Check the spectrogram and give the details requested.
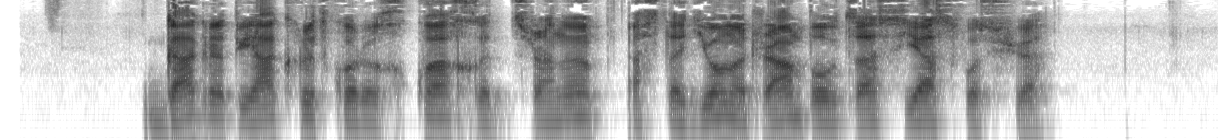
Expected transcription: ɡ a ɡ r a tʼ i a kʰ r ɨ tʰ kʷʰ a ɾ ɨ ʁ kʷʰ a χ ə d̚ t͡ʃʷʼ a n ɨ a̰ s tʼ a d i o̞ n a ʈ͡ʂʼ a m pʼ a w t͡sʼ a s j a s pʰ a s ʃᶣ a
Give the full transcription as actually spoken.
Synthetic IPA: ɡ a ɡ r a tʼ i a kʰ r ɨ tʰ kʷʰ a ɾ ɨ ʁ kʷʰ a χ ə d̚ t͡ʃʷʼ a n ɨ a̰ s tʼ a d i o̞ n a ʈ͡ʂʼ a m pʼ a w t͡sʼ a s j a s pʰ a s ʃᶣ a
